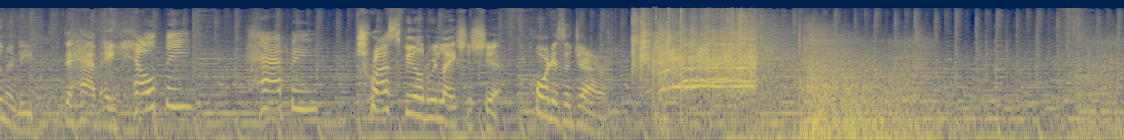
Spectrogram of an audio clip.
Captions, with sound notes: to have a healthy, happy, trust-filled relationship. Court is adjourned. [audience applauds] [dramatic music playing]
